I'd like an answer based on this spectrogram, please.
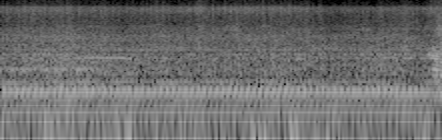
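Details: Steady engine drone with broadband hiss and a faint tonal whine, rising slightly at the very end, with no animal sounds.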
